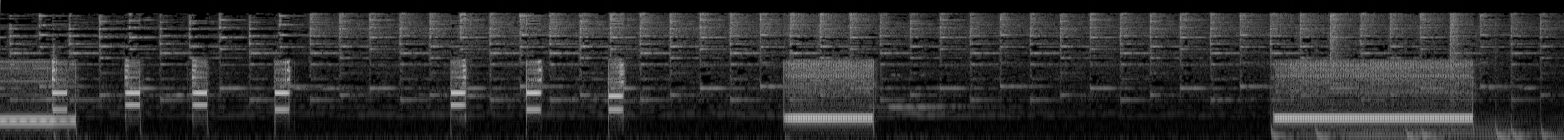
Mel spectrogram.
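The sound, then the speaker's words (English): A telephone being dialed at random: a run of short keypad tones with uneven gaps between them, then two steady ringback tones, the second one longer. “Dialing at random.”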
